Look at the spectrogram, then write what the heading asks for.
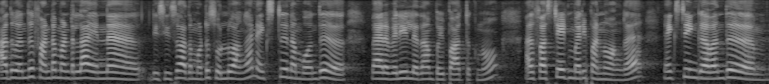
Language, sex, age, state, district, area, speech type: Tamil, female, 30-45, Tamil Nadu, Viluppuram, rural, spontaneous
